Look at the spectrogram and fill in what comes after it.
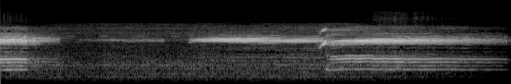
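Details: Eastern narrow-mouthed toad giving high, nasal, buzzing bleats with stacked harmonic bands. A short buzz is followed by a pause, then a long steady buzz of about three seconds with a brief break midway. The background is otherwise quiet.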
